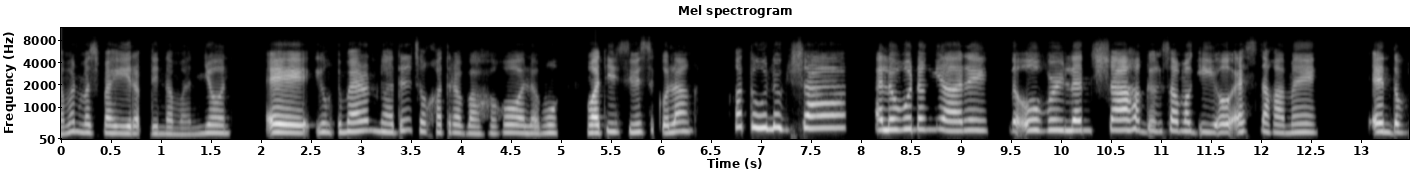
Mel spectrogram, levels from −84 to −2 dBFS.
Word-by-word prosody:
naman 255 +7 -5
mas 240 -1 -5
mahirap 215 -1 -1
din 210 -1 -7
naman 190 -1 -9
'yon. 230 -1 -2 0.4
Eh, 240 -2 +7
'yong 255 -2 -5
meron 275 +2 0
nga 250 -2 -2
din, 310 +1 -7
so 275 -5 -6
katrabaho 225 -3 -7
ko 240 0 -2
alam 215 -1 -5
mo, 230 +1 -3 0.4
matsismis 255 +2 +1
ko 230 -7 -3
lang, 275 +3 -1 0.4
nakatulog 390 -3 +3
siya, 375 +1 +2 0.3
alam 320 +1 +4
mo 340 - +1
nangyari, 310 -3 0 0.2
na-over 310 +2 +1
lunch 300 0 +3 0.2
siya 315 0 +6
hanggang 270 0 -9
sa 290 +1 0
mag-EOS 255 0 -1
na 265 - 0
kami, 245 +1 -3 0.5
end 260 -2 +3
of 245 -2 -1
265 Hz, 150 wpm, -22 LUFS, 235-310 Hz, 0.5 s, Eh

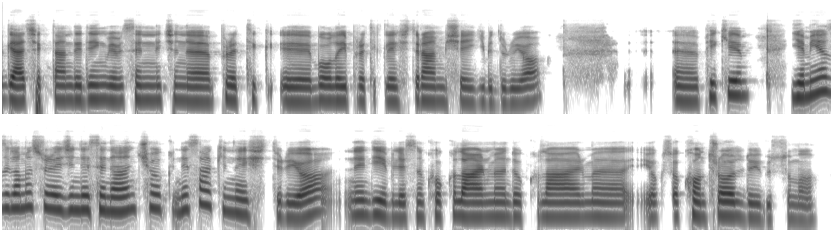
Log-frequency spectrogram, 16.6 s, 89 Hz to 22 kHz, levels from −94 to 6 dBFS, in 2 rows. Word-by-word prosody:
gerçekten, 180 0 +3
dediğin 185 +1 +1
gibi, 175 0 +1
senin 180 0 -2
için, 180 0 -3
eee, 170 -1 +4
pratik, 180 -1 -2 0.2
eee, 165 -1 +3
bu 180 +1 0
olayı 175 0 +3
pratikleştiren 170 0 0
bir - - -9
şey 165 -2 -2
gibi 160 -2 -9
duruyor. 160 +3 -2 1.3
Eee, 170 -1 -1
peki, 225 +2 +2 0.4
yemeği 210 +6 +4
hazırlama 265 0 +1
sürecinde 245 -3 +1
seni 235 -1 0
en 230 +3 +4
çok 255 0 -3
ne 240 +3 -2
sakinleştiriyor? 205 - 0
Ne 190 0 -1
diyebilirsin? 170 -2 0
Kokular 175 -1 +3
mı, 175 0 -4
dokular 175 0 -1
mı 175 -1 -3 0.2
yoksa 170 +1 -5
kontrol 175 -1 +1
duygusu 160 -1 -7
mu? 150 -1 -8
175 Hz, 125 wpm, -24 LUFS, 170-200 Hz, 1.3 s, eee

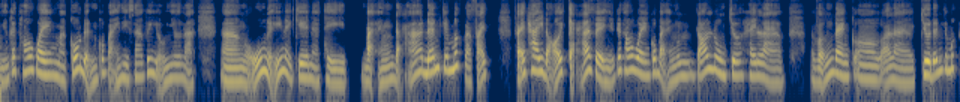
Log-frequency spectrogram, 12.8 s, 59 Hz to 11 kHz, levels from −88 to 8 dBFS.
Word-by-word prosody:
những 175 +2 -5
cái 295 - -2
thói 285 +2 +1
quen 240 -4 +3
mà 195 -3 -4
cố 295 +4 +3
định 175 - -1
của 265 - -4
bạn 265 - -5
thì 205 - -3
sao, 215 +1 -6
ví 270 0 0
dụ 245 - -4
như 205 +3 -4
là, 175 -7 -6 0.4
ờ, 175 -1 +1
ngủ 175 - +1
nghỉ 270 - -1
này 255 - -2
kia 210 0 +2
nè, 190 -4 -5
thì 155 -3 -2 0.2
bạn 175 +2 -2
đã 270 +6 -1
đến 280 +5 +4
cái 310 - +1
mức 365 +4 +2
là 175 - -3
phải 225 - -1 0.4
phải 250 - +5
thay 290 -2 +5
đổi 250 +1 +2
cả 280 +5 +2
về 190 - +4
những 170 0 -5
cái 300 - 0
thói 300 0 +1
quen 255 -6 +2
của 270 - +1
bạn 220 - -4
đó 275 - +2
luôn 285 -7 +1
chưa, 240 -1 +1
hay 230 -2 -2
là 170 -7 -3 0.4
vẫn 180 +8 -2
đang, 250 -5 +3
ờ, 195 -2 -3
gọi 170 0 -3
là, 170 -4 -4
chưa 245 -1 +9
đến 250 +5 +2
cái 310 - -2
mức 320 +3 -3
230 Hz, 255 wpm, -22 LUFS, 180-270 Hz, 0.4 s, chưa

